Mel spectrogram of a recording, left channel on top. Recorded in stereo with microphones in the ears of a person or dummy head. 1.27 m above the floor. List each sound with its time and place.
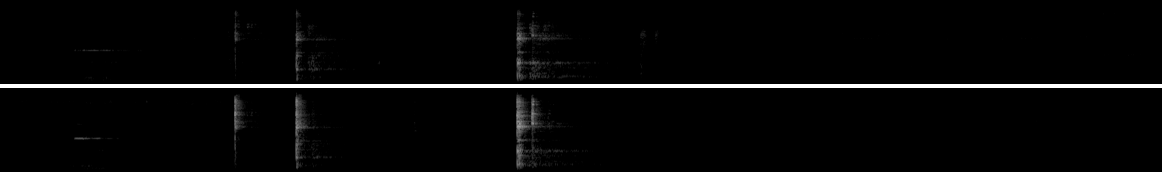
0.7 s a microwave: 35° right (ahead or behind), 6 m
2.3 s a crack: 75° right (ahead or behind), 0.8 m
